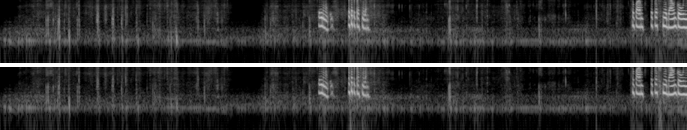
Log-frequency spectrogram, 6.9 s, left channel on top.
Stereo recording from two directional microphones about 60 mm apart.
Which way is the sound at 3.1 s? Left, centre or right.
Right.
